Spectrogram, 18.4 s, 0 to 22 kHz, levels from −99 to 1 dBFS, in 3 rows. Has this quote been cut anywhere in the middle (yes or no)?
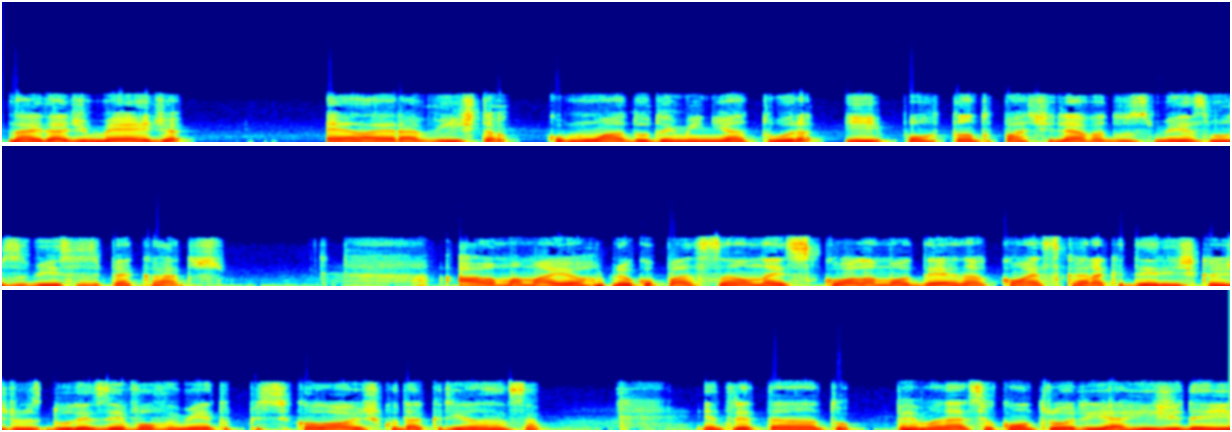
yes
